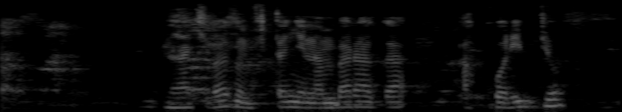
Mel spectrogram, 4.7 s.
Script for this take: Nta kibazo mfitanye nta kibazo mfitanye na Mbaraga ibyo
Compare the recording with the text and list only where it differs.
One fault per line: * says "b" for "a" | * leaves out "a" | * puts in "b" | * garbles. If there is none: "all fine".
* leaves out "nta kibazo mfitanye"
* puts in "akora"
